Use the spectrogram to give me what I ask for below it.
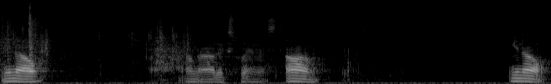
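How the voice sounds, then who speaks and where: A man's voice: medium pitch, fairly even intonation, slow pace. Joking young man, faint noisy background. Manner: joking, laughing interjections. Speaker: podcast co-host. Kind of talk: casual chat.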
